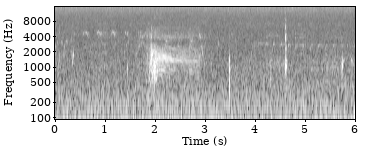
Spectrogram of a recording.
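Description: Near silence with a faint bird call about two seconds in, a single call falling in pitch over about a second. A few faint high chirps come in the first second, and there is one sharp click late on.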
